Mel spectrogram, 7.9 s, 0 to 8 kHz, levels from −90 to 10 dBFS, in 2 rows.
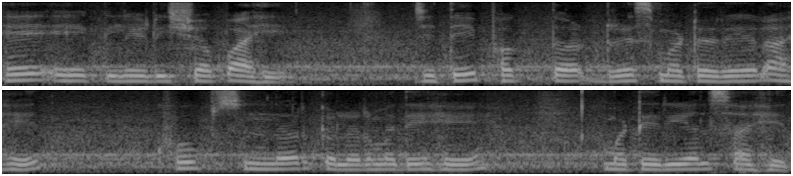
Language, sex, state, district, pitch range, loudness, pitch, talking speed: Marathi, female, Maharashtra, Pune, 180-200 Hz, -33 LUFS, 190 Hz, 130 wpm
